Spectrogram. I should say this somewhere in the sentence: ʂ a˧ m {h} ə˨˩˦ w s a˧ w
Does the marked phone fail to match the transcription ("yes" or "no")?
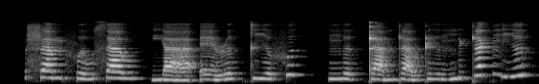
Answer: yes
